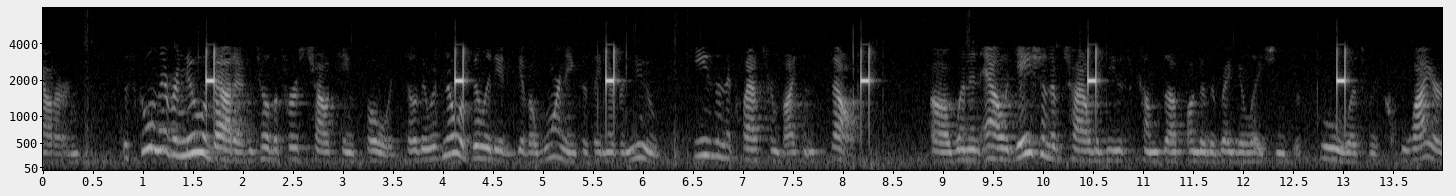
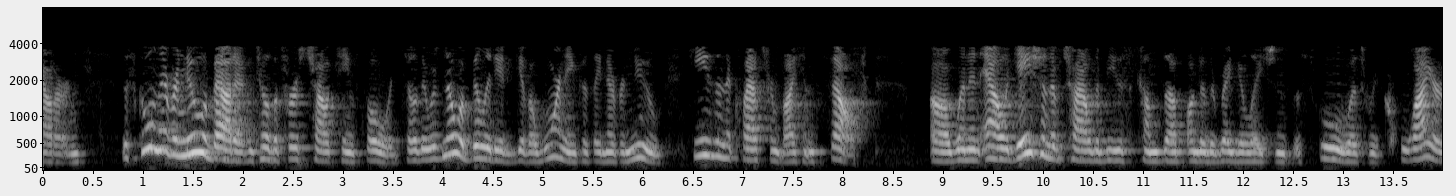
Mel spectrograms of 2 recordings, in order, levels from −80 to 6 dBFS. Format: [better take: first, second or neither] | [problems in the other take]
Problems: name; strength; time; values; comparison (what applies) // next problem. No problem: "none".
second | background sound (Telephone); 4 dB above the speech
